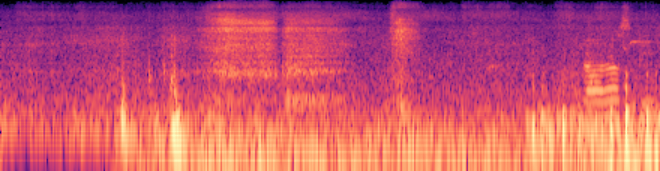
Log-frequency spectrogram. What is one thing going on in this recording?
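Water sloshes around a kayak's hull.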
